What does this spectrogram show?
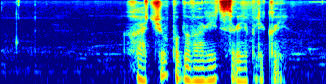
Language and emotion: Russian, sad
